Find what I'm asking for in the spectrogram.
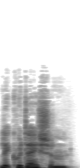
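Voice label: "liquidation", British English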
